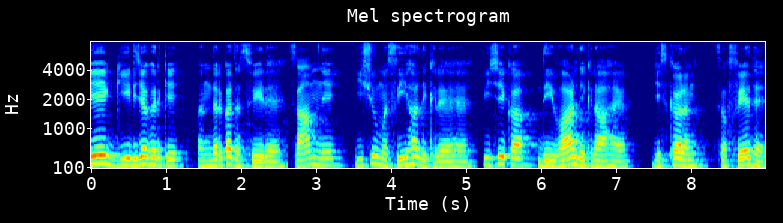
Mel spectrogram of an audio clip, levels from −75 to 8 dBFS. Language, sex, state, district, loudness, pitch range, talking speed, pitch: Hindi, male, Bihar, Kishanganj, -23 LUFS, 135-160 Hz, 160 wpm, 150 Hz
